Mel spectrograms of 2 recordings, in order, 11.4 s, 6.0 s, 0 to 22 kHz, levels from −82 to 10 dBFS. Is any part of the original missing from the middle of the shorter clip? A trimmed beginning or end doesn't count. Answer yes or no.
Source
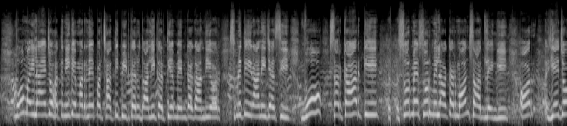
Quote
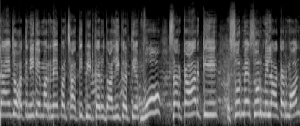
yes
